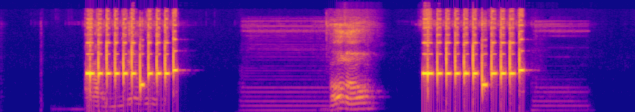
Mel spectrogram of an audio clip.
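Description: A phone ringtone plays two loud bursts of rapid repeated electronic tones, separated by a short spoken interjection, in an otherwise quiet room.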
